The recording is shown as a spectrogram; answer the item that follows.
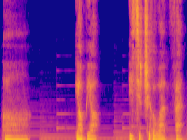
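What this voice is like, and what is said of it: Soft, quiet voice. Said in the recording (Chinese): “小声的问你一句”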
